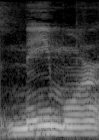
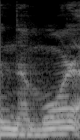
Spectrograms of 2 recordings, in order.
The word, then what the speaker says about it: Namor: So the first minifigure we have up here is Namor or Namor. I don't really know. They pronounce it 2 different ways in the movie.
